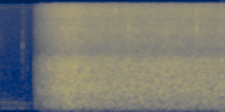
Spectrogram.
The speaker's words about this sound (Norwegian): Dette er lyden av dronninga blant lakseelver.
